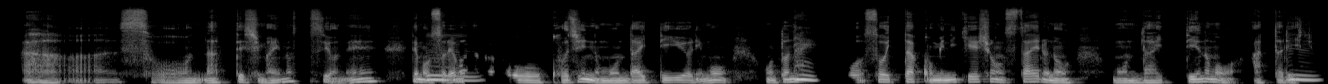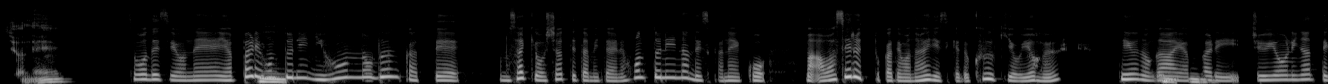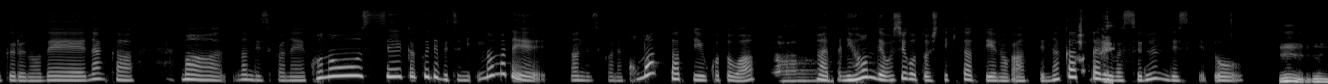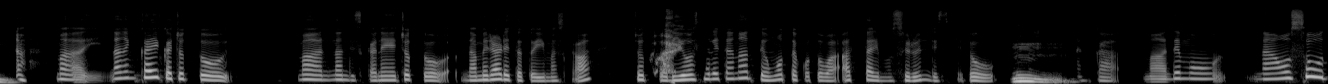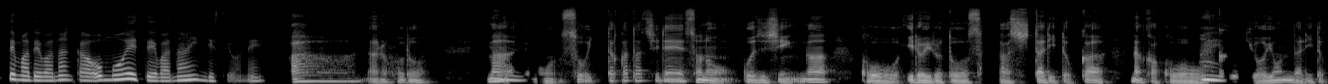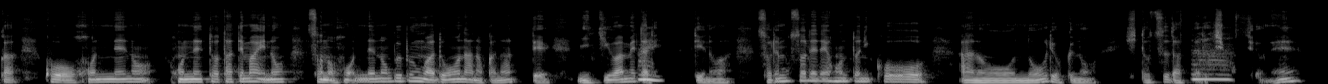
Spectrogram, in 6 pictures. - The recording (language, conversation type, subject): Japanese, advice, 他人の評価が気になって自分の考えを言えないとき、どうすればいいですか？
- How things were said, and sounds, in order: other background noise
